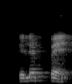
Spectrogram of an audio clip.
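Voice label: "kelepet", Malay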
